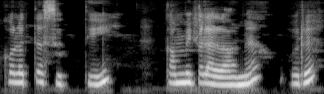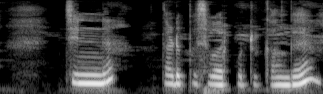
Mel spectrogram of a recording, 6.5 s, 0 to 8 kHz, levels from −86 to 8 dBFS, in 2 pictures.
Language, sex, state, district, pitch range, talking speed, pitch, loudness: Tamil, female, Tamil Nadu, Nilgiris, 215-275 Hz, 85 wpm, 240 Hz, -13 LUFS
